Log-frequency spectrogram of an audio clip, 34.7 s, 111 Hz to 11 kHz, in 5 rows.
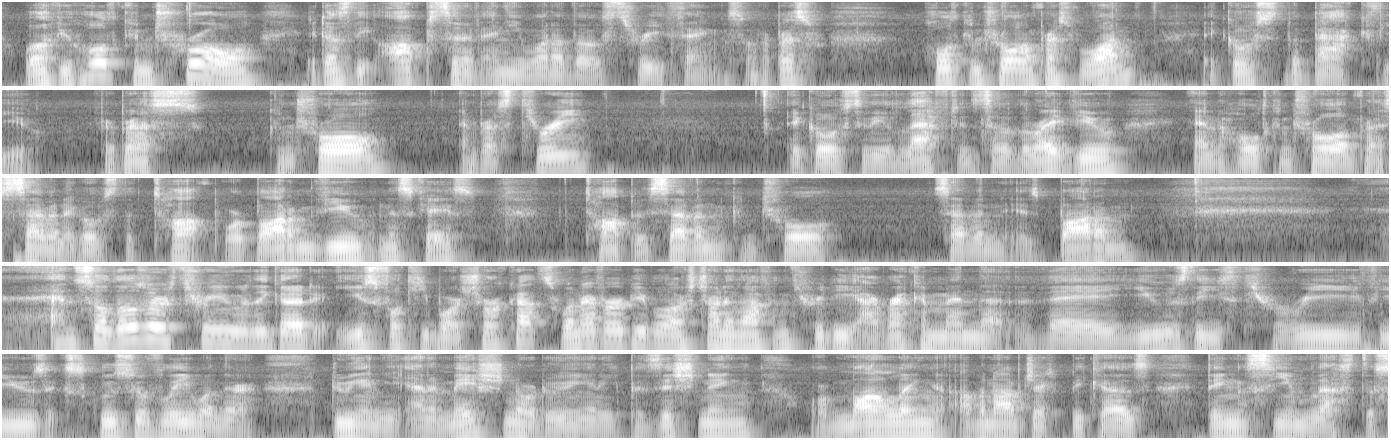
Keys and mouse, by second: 5.4 ctrl+KP_1, 9.7 ctrl+KP_3, 13.8 ctrl+KP_7, 25.6 KP_1, 27.1 KP_3, 27.5 KP_7.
